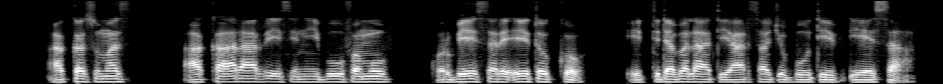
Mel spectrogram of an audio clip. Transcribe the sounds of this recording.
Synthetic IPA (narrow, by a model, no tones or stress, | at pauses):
ʔɐ̰kːɐsʊmɐs | ʔɐ̰kːɐːɾaːrːɪɪsɪniːbuːfɐmuːf | kʰɔɾbe̞ːsːɐɾɛʔeːt̪ɔkːɔ | ʔɪt̪ːɪd̪ɐbɐlaːt̪ɪaːɾsaːt͡ʃʼʊbːuːt̪iːfᶑɪe̞ːsːa̰ː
